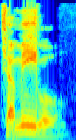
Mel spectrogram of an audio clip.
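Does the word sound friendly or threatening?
friendly. It is said in a warm, friendly tone. It is a friendly greeting. "fíjate qué distinto suena si yo te digo, hola, chamigo"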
